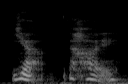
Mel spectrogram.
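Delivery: soft breathy whisper. Acted. Awkward greeting to returning May, whispered.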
